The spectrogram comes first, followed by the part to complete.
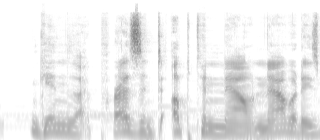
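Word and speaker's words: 現在: Genzai. Genzai.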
